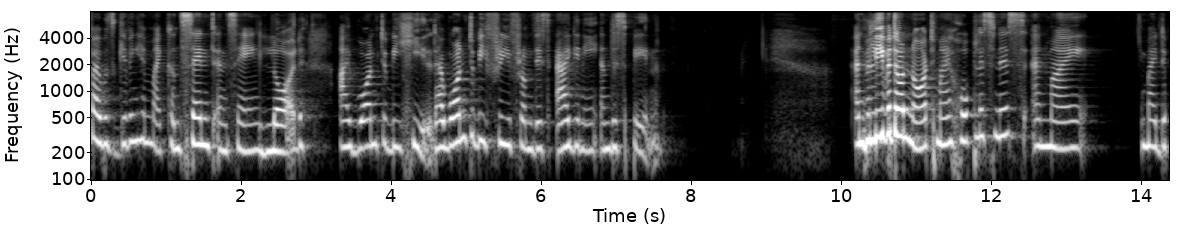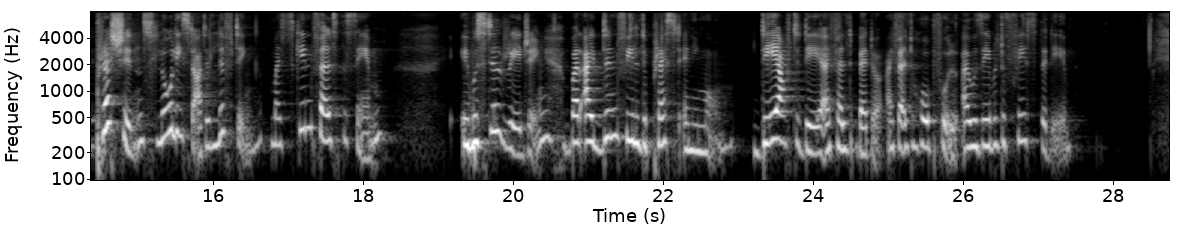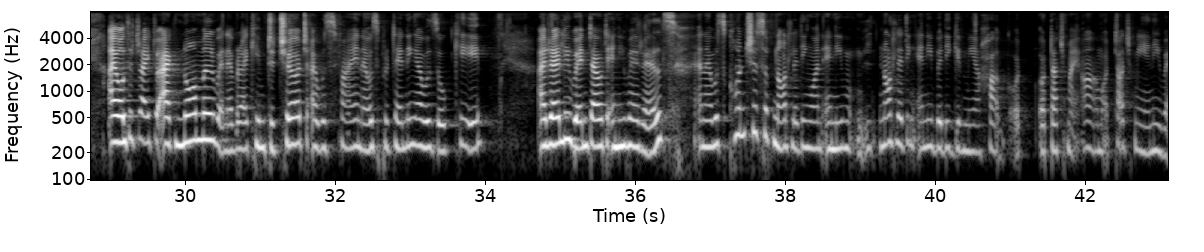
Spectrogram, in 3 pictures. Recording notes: This message was recorded live at our Malmö Gathering on Sunday, August 6th, 2023.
